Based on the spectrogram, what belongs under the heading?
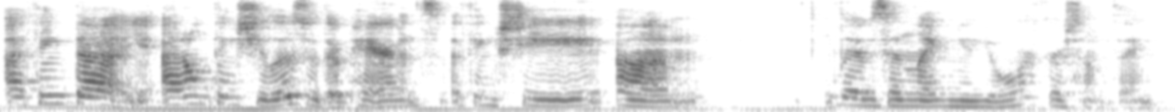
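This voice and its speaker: A woman's voice: on the low side, normal speed, a little hiss or hum, poor audio. A young adult woman chatting casually as a beauty vlogger, talking with retainers in her mouth and thinking aloud informally. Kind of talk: casual chatty get-ready-with-me vlog.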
